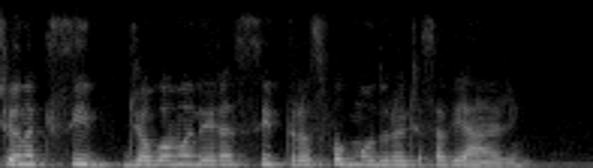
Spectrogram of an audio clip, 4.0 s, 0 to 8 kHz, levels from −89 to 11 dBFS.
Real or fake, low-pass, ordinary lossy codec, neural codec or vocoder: real; 7.2 kHz; Opus, 32 kbps; none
